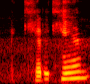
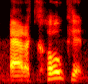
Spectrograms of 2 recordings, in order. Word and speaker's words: Atikokan: And then from there, we're going to go to Kitikan. Is that how it's pronounced? Kitikan? Atikokan. Okay. Yeah. Atikokan.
